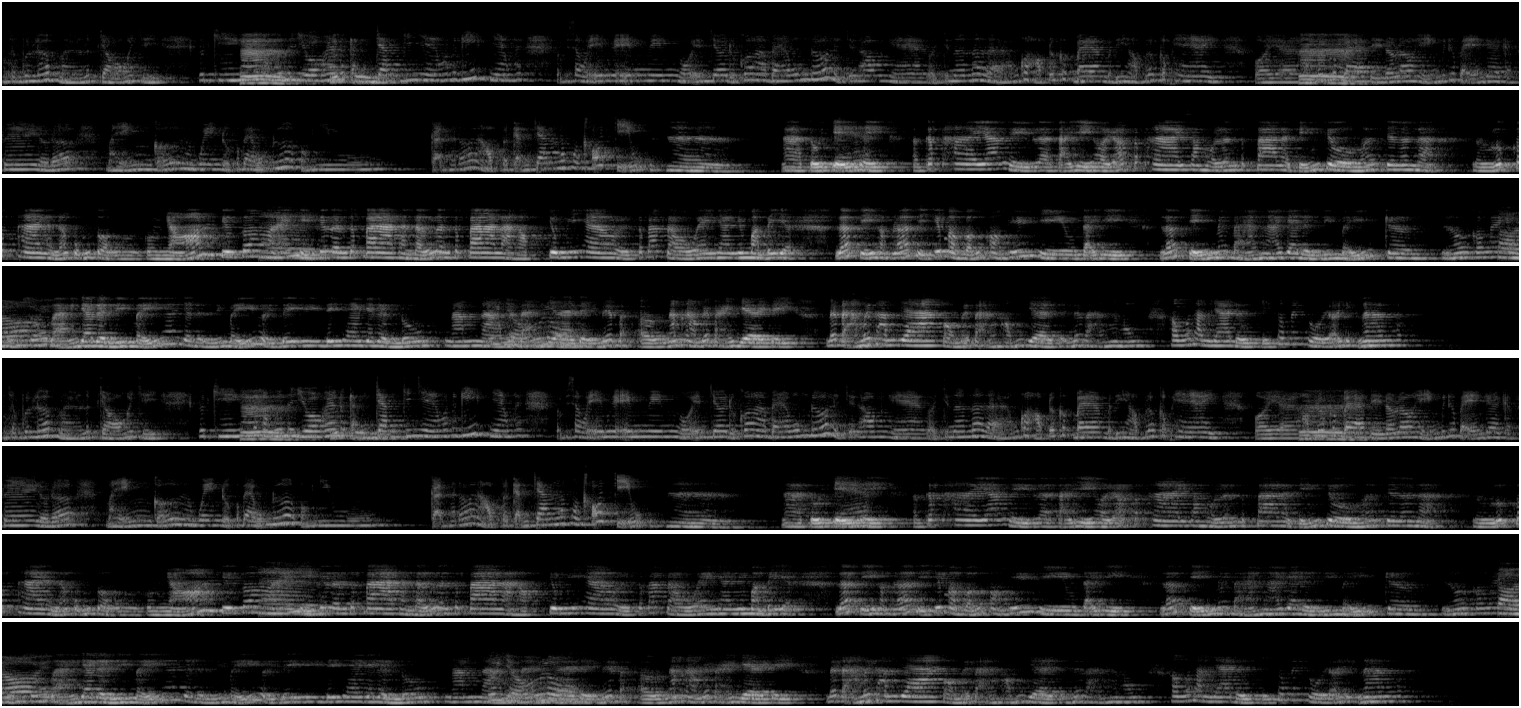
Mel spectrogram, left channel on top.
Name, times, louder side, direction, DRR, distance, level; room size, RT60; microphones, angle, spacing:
voice 1, 0.0-19.0 19.5-21.6 23.0-23.1 23.5-23.9 32.9-33.6 45.3-46.2 50.4-51.4, right 1 dB, 30° right, 4 dB, 1.3 m, -36 dB
voice 2, 2.4-2.9 3.3-3.8 13.0-13.5 21.8-22.5 23.0-24.0 24.3-59.5, left 3 dB, 80° left, 3 dB, 1.0 m, -30 dB
11.0 x 7.3 x 5.6 m, 0.92 s
head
